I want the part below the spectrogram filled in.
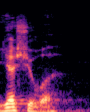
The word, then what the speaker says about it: Yeshua: In Hebrew, you would pronounce it Yeshua. In English, you would pronounce it Joshua.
